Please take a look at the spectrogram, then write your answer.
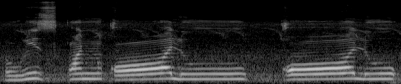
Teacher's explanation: رزقا قالوا، قاف کو ادا کرتے ہوئے خیال رکھیں کہ کاف کی آواز نہ آئے کیونکہ یہ حروف مستعلیہ یعنی موٹے حروف میں سے ہے۔ لو کو ایک الف کی مقدار میں کھینچ کر پڑھیں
